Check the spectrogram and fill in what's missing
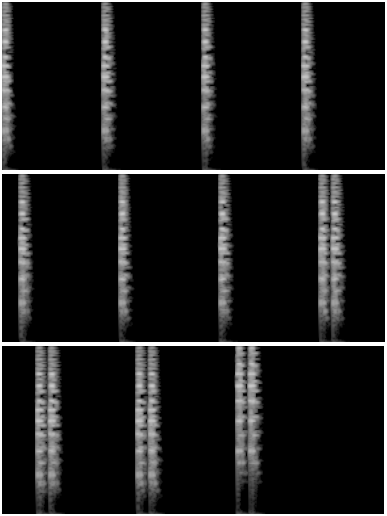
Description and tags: Synth ui interface click netural count down ten seconds
ui, netural, Synth, down, ten, countdown, count, click, interface, seconds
